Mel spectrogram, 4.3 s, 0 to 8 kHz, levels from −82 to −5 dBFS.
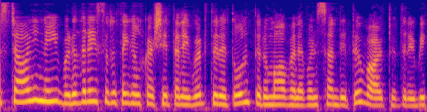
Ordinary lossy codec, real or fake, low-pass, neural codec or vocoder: none; fake; none; codec, 16 kHz, 1.1 kbps, Voila-Tokenizer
